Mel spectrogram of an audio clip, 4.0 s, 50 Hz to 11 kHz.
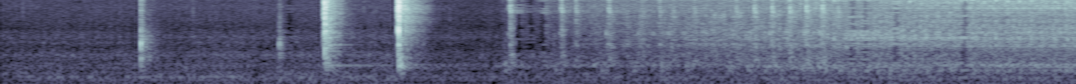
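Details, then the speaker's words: Sony SL-F1F SECAM portable Betamax after replacing all five 10 µF 16 V capacitors, deck running at an odd angle: sharp mechanical clicks as the deck engages, then a steady whir. Deck mechanism operates normally; cutting-out fixed. "we have magic can't believe it so is literally those five caps do them all yeah it's going to struggle a bit cuz it's running in a really weird angle that's that's working"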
